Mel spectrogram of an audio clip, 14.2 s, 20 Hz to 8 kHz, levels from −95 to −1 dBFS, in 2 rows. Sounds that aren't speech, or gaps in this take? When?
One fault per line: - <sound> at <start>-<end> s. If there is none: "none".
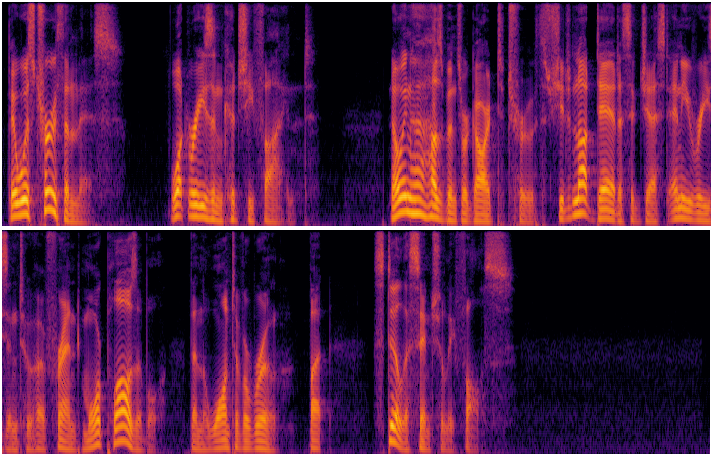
none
